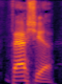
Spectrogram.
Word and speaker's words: fascia: rupture of the plantar fascia. Is that how you say it? Plantar fascia? Fascia, you had it right.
